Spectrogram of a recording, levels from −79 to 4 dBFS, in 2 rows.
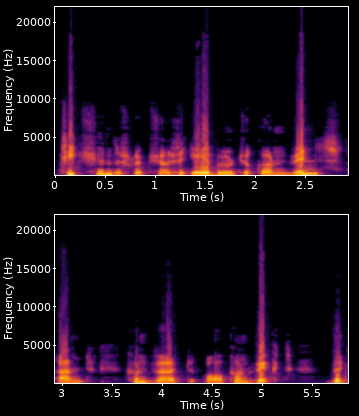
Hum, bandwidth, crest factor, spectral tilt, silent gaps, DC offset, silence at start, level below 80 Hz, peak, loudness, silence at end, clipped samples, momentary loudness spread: none; 14 kHz; 14 dB; -6 dB/octave; none; under 0.1%; 0.05 s; -58 dBFS; 0 dBFS; -14 LUFS; 0 s; 0.2%; 9 LU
